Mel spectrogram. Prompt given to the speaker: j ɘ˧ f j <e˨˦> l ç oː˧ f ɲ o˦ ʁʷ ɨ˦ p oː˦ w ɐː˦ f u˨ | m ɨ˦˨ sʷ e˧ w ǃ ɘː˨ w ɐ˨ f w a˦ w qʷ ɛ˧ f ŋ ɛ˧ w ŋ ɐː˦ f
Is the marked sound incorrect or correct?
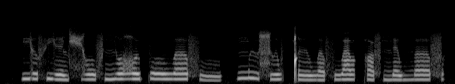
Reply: incorrect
